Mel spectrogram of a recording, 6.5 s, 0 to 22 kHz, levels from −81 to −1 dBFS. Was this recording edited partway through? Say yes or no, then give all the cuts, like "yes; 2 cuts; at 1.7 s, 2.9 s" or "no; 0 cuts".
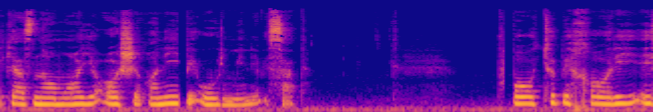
yes; 3 cuts; at 1.8 s, 2.2 s, 5.0 s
